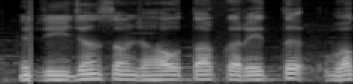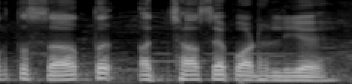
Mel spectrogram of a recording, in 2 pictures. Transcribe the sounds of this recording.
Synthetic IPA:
ɾiːd͡ʒənsə̃md͡ʒʱaːwt̪akəɾɪt̪ʋəkt̪sət̪ | ətːʃʰasepəɽ̤əlɪeː

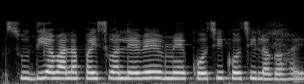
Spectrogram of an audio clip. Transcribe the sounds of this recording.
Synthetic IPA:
sud̪ijaβalapəjswaleβemekot͡ʃʰikot͡ʃʰiləɡəɦəj

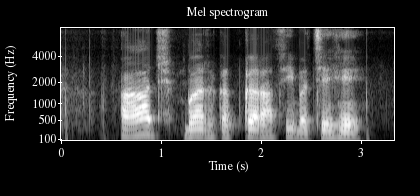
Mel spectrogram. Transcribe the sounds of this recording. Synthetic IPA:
aːd͡ʒbɐɾkɐt̪kəɾaːsibɐtːʃeɦɛ̃ː

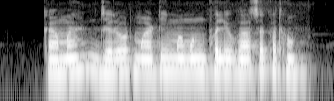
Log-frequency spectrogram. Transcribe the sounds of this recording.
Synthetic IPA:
kamed͡ʒeloːʈmaʈimãməŋɡpʰəluɡʱasəkat̪ʰɦõ

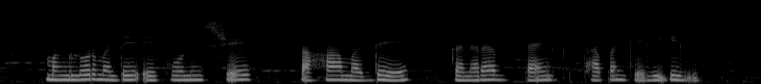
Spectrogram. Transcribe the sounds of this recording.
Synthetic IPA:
məŋɡloːɾməd̪ʱjeʔekoniːsʃesəhãməd̪ʱje | kənəɾabɛ̃ŋkst̪ʰaːpənkḛːliɡeːlḭː

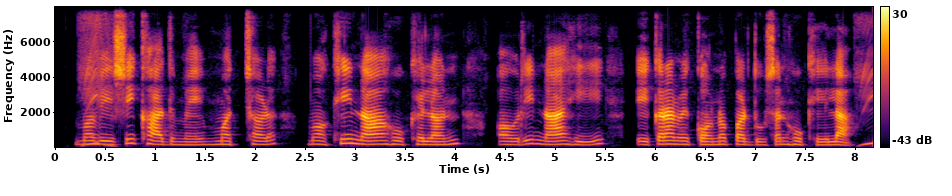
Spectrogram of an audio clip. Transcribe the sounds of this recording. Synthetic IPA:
məʋeːʃikʰaːd̪mẽmətːt͡ʃʰəɽ | məkʰinaɦokʰeːlən | ɔːɾinaɦi | eːkɾamẽkɔːnopəɾd̪uːʃənɦoːkʰeːlaː

